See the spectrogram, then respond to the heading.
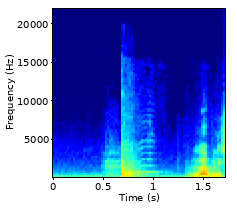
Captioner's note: pycelle farts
